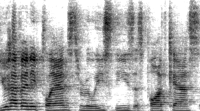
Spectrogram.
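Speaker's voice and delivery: imitated American accent. Asking the next question a few people have asked, American accent. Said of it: "I'm going to ask you guys the next question in American accent".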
